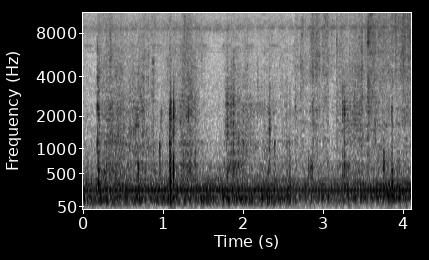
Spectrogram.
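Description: A hand mixing fish with chopped vegetables and spice paste in a metal bowl: irregular wet squelches and light clicks, over a steady low hum.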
